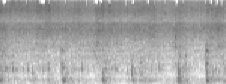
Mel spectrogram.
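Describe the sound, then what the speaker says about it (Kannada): Chicken snack frying and being stirred in a pan, with a steady low sizzle and several short scraping stir strokes spaced about half a second to a second apart, close and moderately loud, no talk. "ಇದನ್ನು ಅಷ್ಟೇ ಚೆಂದಾಗಿ ಹುರಿಬೇಕು. ನೀರೇ ಇರಬಾರ್ದು, ಆ ಥರ ಬತ್ತಿಸ್ಬೇಕು ನೀಟಾಗಿ."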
